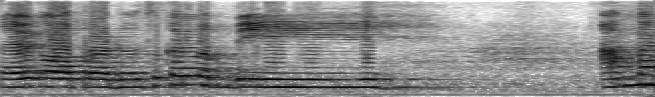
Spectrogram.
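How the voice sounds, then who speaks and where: A woman speaks at a medium pitch and a moderate pace, in a relaxed tone with flat, monotone intonation. Noticeable background noise and audible room echo surround her. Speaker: radio announcer. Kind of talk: casual interview. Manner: relaxed, casual.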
